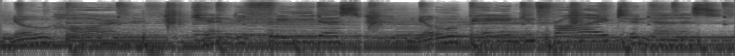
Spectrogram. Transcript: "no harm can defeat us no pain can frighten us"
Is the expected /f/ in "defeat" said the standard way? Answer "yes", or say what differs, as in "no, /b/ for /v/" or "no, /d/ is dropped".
yes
